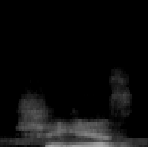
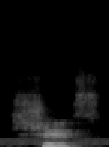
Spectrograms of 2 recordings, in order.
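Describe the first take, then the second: First: Said in the usual way. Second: "she's" as one falling syllable; forma abreviada. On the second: Shown as a demonstration. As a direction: merge she and is into "she's". ("she's" contraído en una sílaba)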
